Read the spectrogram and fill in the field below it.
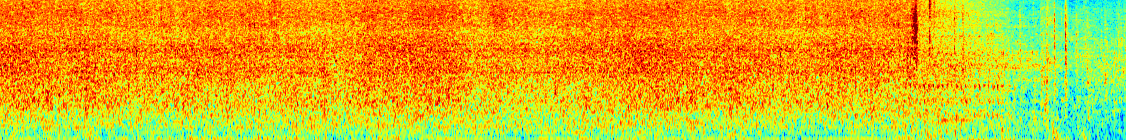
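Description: Water churns and splashes behind a boat.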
